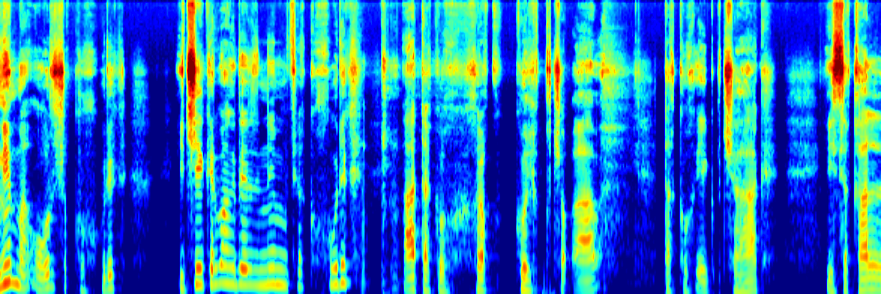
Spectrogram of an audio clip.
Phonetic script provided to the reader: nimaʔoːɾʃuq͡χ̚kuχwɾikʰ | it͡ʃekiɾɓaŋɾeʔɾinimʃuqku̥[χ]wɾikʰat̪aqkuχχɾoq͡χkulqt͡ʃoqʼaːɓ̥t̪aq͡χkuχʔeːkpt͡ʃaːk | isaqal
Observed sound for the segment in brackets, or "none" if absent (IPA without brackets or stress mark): χ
